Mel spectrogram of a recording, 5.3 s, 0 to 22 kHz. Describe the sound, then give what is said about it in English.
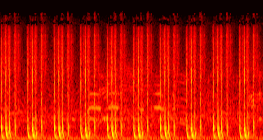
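Galloping horse hoofbeats in an audio horse racing video game, a steady, driving run of many quick clip-clop hits in repeating gallop groups, moderately loud and heard on their own. “Your opponent's horse position on the track is 39. Your position on the track is 57. The sounds pan, I think, the closer you get to the finish line.”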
